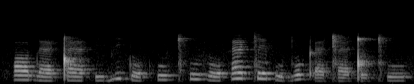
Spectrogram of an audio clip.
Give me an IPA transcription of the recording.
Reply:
ɒ˧ d æ˩ ǃ æ˩ h i˩ b i˥ t o˩ kʰ u˧ ǀʰ u˧ z o˩ h æ˥ ǀ e˥ p u˩ d o˥ kʼ æ˩ ǁ æ˩ ǃ u˩ ǀʰ u˧

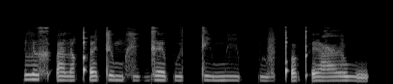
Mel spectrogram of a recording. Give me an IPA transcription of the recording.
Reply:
l ə x ʔ a l ə qʼ i t ɵ m x i ɡ ɛ p ɯ tː i m i pː ɯ v qʼ u kʼ ɛ ʕ u

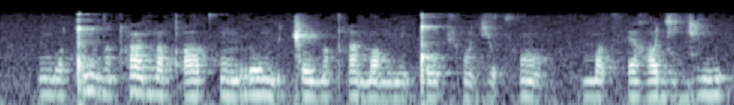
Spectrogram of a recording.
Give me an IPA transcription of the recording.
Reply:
ŋ ɡ ɔ ǃ ũ d ə̃ qʰ u m o qʼ ɔ kʰ õ r o ŋ ɡ ə ǁ o m ũ qʰ ɛ m ɒ m b ẽ ǃ o t͡ʃʰ ɔ̃ t͡ɕ o t͡sʰ ɔ̃ | m ɒ t͡sʰ ɛ ʁ ɒ d͡ʑ ə d͡ʑ u

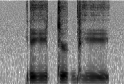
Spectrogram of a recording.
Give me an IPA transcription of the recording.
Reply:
ɾ i t ʏ ɡʱ i

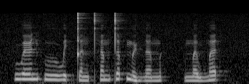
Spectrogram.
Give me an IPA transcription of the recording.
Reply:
w œː˥ n k uː˧ w ɪ˧ k̚ t̪ ɐ˨ ŋ t̪ʰ ɐ˧ m t̪ ɐ˥ p̚ m ɵ˨˩ ɥ n̪ ɐ˨ m | m ɐ˨˩ w m ɐ˥ t̚

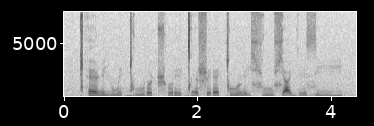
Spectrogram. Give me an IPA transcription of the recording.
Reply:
ǁʰ ɛ ɳ i w ɪ ɡ͡ǀ u ɾ ʊ ʈ͡ʂʰ ʊ ɾ ɪ ɡ͡ǀ ɛ ʂ ɪ ɾ ɛ ǀ u ɳ i ɕ u ɕ a j ɪ z i

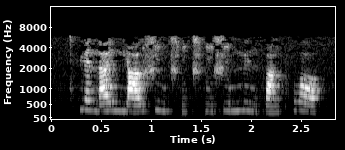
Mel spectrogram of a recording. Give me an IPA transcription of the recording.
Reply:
t̪ʰ ɥ ɛ˥˨ n a˦ ɪ̯ m j ɑ˨˦ ʊ̯ ɕ i˥˨ ŋ t͡ɕʰ i˩ t͡ɕʰ i˨˦ ɕ i˦ m y˥˨ n f ɑ˨˦ ŋ pʰ w ɔ˥˨

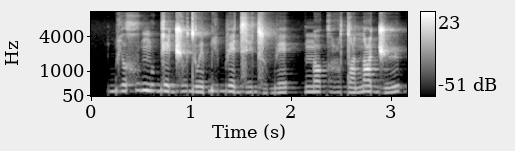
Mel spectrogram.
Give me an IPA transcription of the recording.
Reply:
b i̤˧ ʊ̯ x ṳ˦ ŋ u˧ ɡ e˦˨ d͡ʒ o̤˦ d u˨ ɪ̯ ɓ i̤˦ b e˦˨ d͡z e̤˧ d͡z o̤˨ b e˧ | n ɔ˧ ɡʱ ɔ̤˧ dˤ u˨ n ɑ˦ d͡ʒ ʉ˨˦

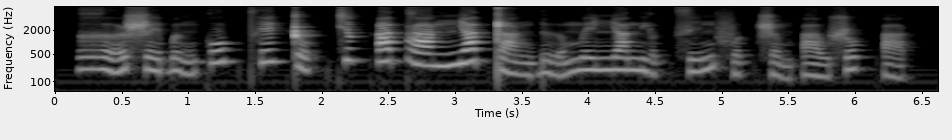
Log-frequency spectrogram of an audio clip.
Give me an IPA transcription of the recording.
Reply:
ɣ əː˨˩˦ ʂ e˨˩ ɓ ə˨˩˨ ŋ k o˦˥ p̚ t̪ʰ e˦˥ k̚ ʈ o˨˩ k̚ c ə˦˥ k̚ ʔ a˦˥ t̚ ɣ a˧ ŋ ɲ a˦˥ t̚ ʈ a˨˩ ŋ ɗ ɨ˨˩˨ ə̯ m e˧ ɲ a˧ n j ə˨˩ k̚ s i˧˥ n f ə˨˩ k̚ ʂ ə˨˩˨ m ʔ a˨˩ w ʂ o˦˥ k̚ ʔ a˨˩ k̚

